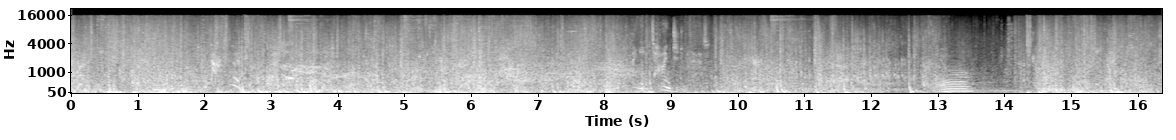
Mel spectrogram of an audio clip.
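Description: Game combat effects crash and clatter rapidly.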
